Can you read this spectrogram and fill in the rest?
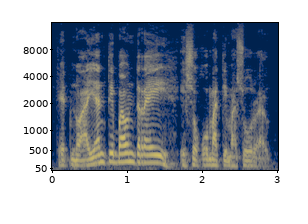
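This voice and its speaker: A man's voice: mid-range voice, big pitch swings, normal speed, fairly bright tone, a little hiss or hum. A man with an Ilocano accent playing a patient, fair-minded farmer father in an audio drama. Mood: firm, conciliatory. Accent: Ilocano, from the Philippines.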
